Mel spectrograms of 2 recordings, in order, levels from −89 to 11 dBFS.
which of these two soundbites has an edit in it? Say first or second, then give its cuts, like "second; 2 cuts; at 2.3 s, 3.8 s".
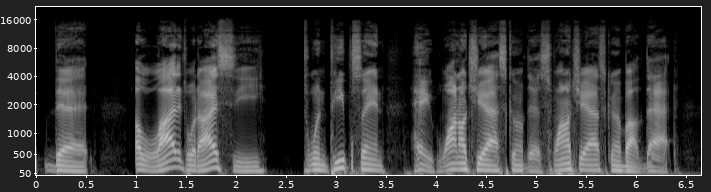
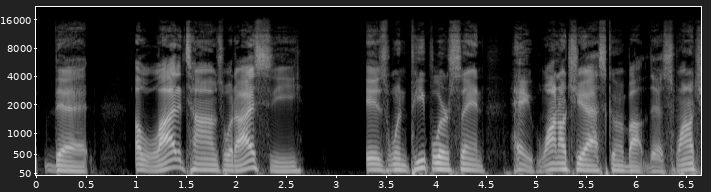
first; 4 cuts; at 1.5 s, 2.7 s, 3.2 s, 4.9 s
